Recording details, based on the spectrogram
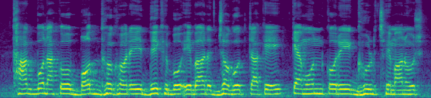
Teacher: এর প্রতি পর্বের প্রথম যে বর্ণ বা অক্ষরটি রয়েছে যেমন থাকবো বদ্ধ দেখব জগৎ এই বর্ণগুলোর উপরে আমি একটু জোর দিয়ে আবৃত্তি করেছি বা উচ্চারণ করেছি এটাই হচ্ছে শ্বাসাঘাত অর্থাৎ উচ্চারণের সময় যখন কোন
